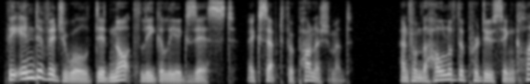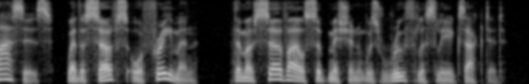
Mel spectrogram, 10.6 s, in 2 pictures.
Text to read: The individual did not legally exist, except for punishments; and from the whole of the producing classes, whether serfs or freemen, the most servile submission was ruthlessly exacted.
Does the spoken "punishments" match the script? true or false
false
